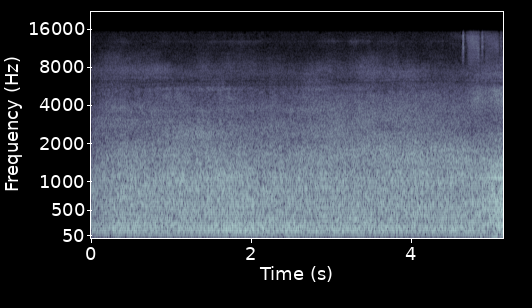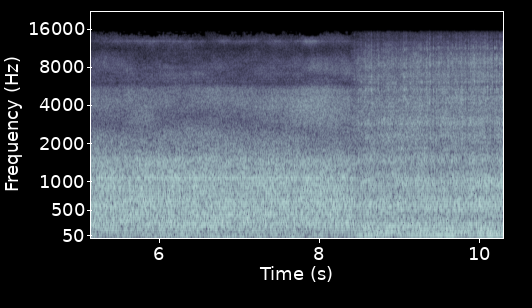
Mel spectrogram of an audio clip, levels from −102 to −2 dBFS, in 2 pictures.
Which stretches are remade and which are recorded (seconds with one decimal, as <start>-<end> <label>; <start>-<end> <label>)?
0.0-0.4 remade; 0.4-1.2 recorded; 1.2-2.9 remade; 2.9-7.2 recorded; 7.2-10.3 remade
